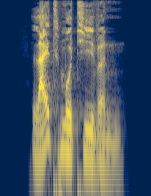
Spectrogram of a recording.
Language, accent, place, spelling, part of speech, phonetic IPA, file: German, Germany, Berlin, Leitmotiven, noun, [ˈlaɪ̯tmoˌtiːvn̩], De-Leitmotiven.ogg
- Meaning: dative plural of Leitmotiv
